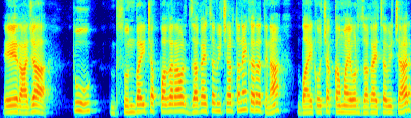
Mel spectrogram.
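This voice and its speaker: A man's voice: a little high, normal speed, a little mellow, smooth, lightly acted. A man reading the lines of a stern, protective older father-in-law.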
